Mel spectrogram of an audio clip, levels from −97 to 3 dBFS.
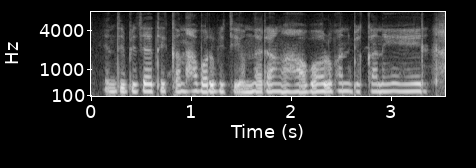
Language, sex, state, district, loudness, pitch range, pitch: Chakma, female, Tripura, Dhalai, -16 LUFS, 245-255 Hz, 250 Hz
